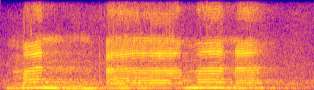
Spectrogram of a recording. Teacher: Nun bertemu dengan huruf alif atau hamzah. Maka harus dijelaskan huruf nunnya.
